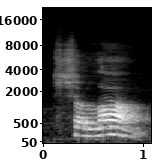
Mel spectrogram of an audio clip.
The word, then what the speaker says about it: Shalom: Shalom.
